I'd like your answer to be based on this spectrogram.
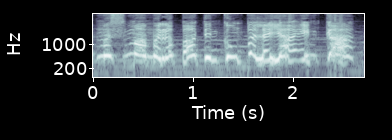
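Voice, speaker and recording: A woman's voice: very high voice, unhurried, fairly bright tone, raised voice, faint music behind, heavily acted. An actress playing an anxious, long-suffering young wife and mother in a radio drama, plaintive and emotional, with a Filipino accent. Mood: anguished defiance.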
